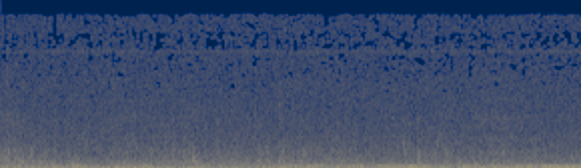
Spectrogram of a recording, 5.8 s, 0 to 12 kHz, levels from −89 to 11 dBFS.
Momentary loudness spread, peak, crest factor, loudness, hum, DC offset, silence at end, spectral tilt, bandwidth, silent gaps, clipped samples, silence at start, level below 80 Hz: 3 LU; -20 dBFS; 12 dB; -34 LUFS; none; 0.2%; 0 s; -6 dB/octave; 11.5 kHz; none; under 0.1%; 0 s; -38 dBFS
